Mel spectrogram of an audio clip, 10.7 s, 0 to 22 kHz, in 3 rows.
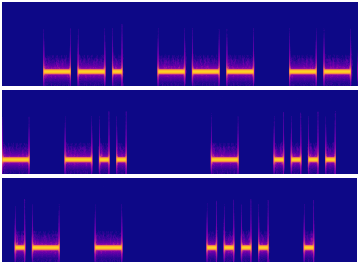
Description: Morse code, heard as a keyed tone, about 14 wpm, spaced as for 12 wpm, 700 Hz. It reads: GOOD THAT HE
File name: Morsekurs / Witze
